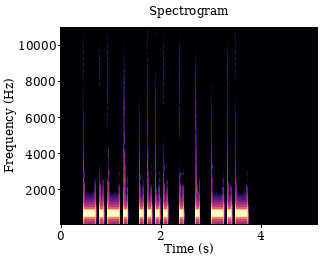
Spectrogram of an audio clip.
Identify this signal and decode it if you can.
Morse code, heard as a keyed tone, about 15 wpm, 700 Hz. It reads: CHEEK
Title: Five Letter Words - 15wpm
